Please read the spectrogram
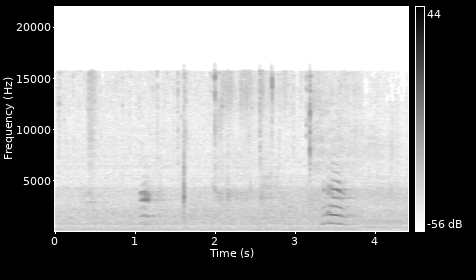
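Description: Two short animal calls over a steady background hiss: a faint brief one about a second in, then a louder one near the end that rises and falls in pitch.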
